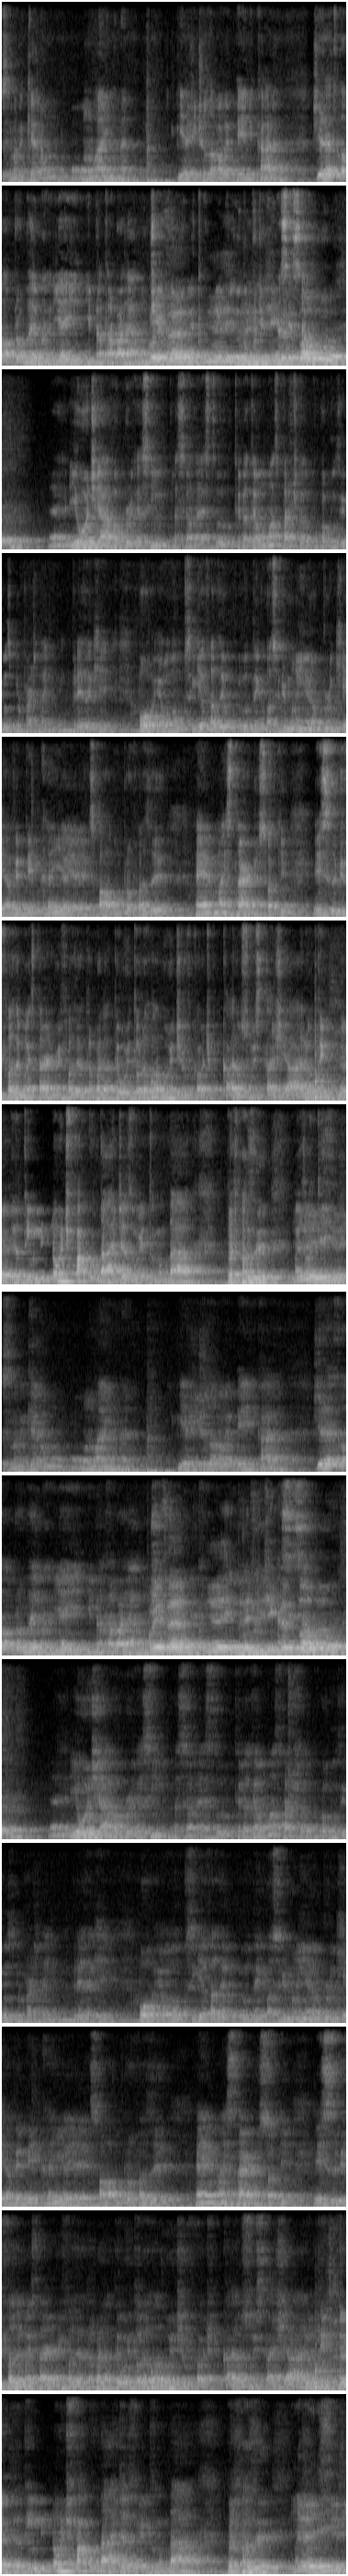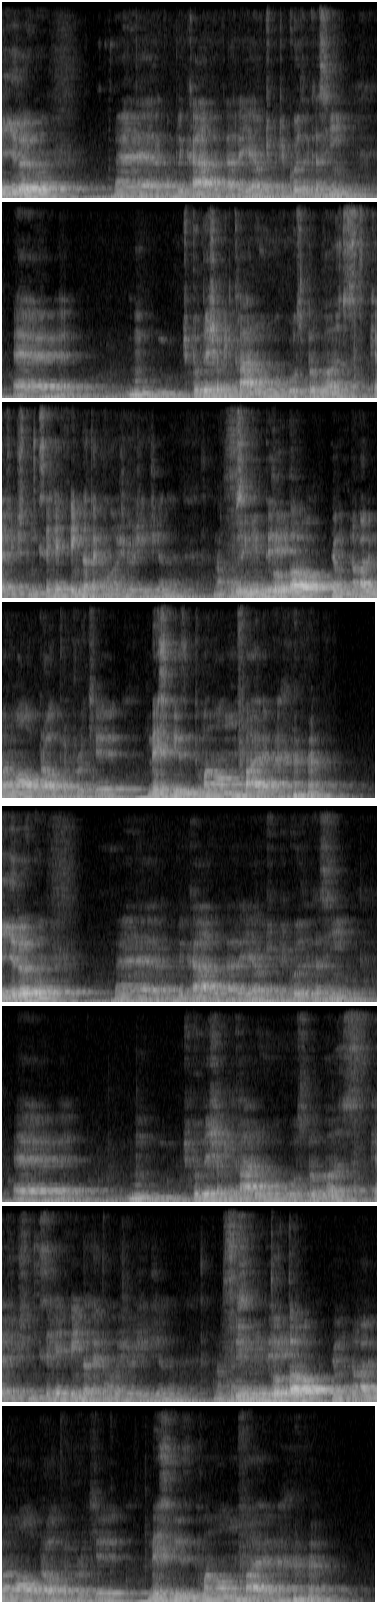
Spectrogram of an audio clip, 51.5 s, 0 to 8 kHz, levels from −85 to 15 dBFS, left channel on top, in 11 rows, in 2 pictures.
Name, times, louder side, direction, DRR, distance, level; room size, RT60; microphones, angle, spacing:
voice 1, 0.0-9.4 10.0-32.8 34.2-45.9 46.3-51.0, left 2 dB, 75° left, 1.6 m, -24 dB
voice 2, 6.7-9.6 27.9-28.3 32.1-33.5 45.0-46.1, equal, 75° right, 3.9 m, -18 dB
9.9 x 6.8 x 5.6 m
head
